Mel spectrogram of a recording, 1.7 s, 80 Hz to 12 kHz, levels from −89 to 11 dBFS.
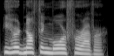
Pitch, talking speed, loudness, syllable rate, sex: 220 Hz, 175 wpm, -15 LUFS, 5.2 syllables/s, female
